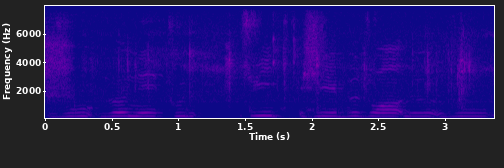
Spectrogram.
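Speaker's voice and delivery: low, hushed, level robotic monotone. The speaker addresses a group, doing a Terminator voice. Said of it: "Tu peux faire la voix du Terminator?".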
